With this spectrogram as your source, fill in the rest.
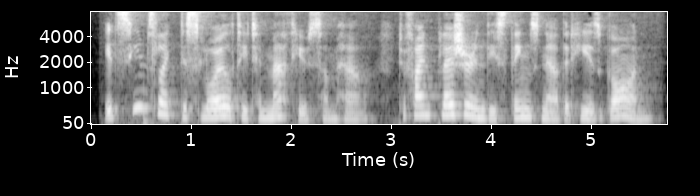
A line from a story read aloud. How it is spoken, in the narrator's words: she said wistfully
